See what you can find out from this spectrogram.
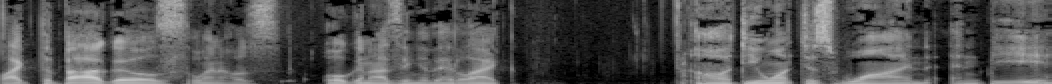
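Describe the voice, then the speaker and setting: A man with an Australian accent speaks at a very deep, low pitch in a dark, mellow tone, with ordinary pitch variation at a moderate pace and a dry, close sound with no echo. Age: 30s. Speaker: financial planner. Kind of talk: interview. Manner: casual.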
